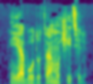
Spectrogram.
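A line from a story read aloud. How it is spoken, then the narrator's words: Plain. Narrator (Russian): сказал он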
